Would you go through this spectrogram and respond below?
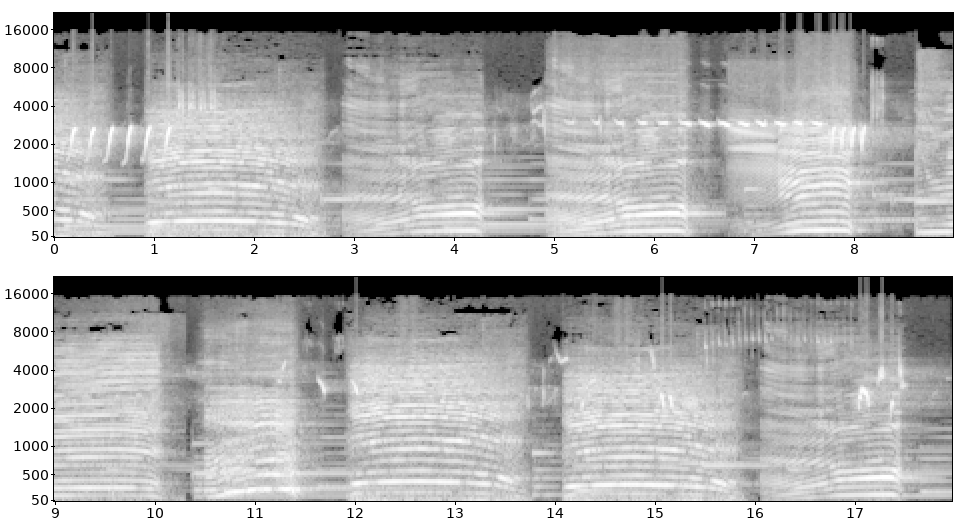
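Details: Cows out in a pasture low repeatedly in long harmonic moos, each swelling then falling away, several separated by short gaps, with quieter bird chirps and faint musical tones in the background.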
